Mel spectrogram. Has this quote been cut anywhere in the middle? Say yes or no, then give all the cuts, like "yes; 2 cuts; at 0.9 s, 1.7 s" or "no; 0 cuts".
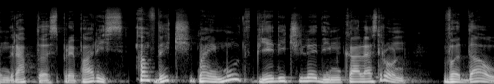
yes; 3 cuts; at 1.5 s, 2.5 s, 3.7 s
